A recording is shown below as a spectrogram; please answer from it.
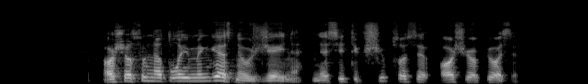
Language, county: Lithuanian, Vilnius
